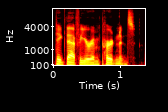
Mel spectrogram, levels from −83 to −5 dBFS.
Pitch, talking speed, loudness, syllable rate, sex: 115 Hz, 215 wpm, -18 LUFS, 7.1 syllables/s, male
